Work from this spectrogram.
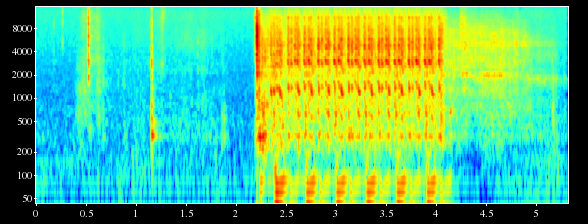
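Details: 1996 Harley-Davidson Sportster 1200, wrecked years ago and stored in a garage: after a couple of clicks the starter spins the engine with a quick, even chug for about two seconds; cranking sounds strong and healthy.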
